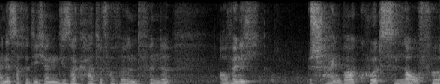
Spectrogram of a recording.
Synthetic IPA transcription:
ʔaɪnəzaχədiːɪçandiːzɐkʰaɐtʰəfɛɐvɪʁ̞əntfɪndə | ʔaʊxv̥ɛnɪç | ʃaɪnbaːɐkʰʊɐt͡slaʊfə

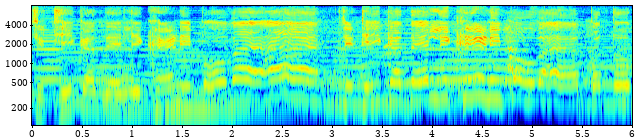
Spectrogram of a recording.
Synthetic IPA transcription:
t͡ʃɪʈʰːiːkɛd̪eːlɪkʰəɳ̃iːpoːʋɛː | t͡ʃɪʈʰːiːkəd̪eːlɪkʰeɽ̃iːpoːʋɛː | pɐt̪oː

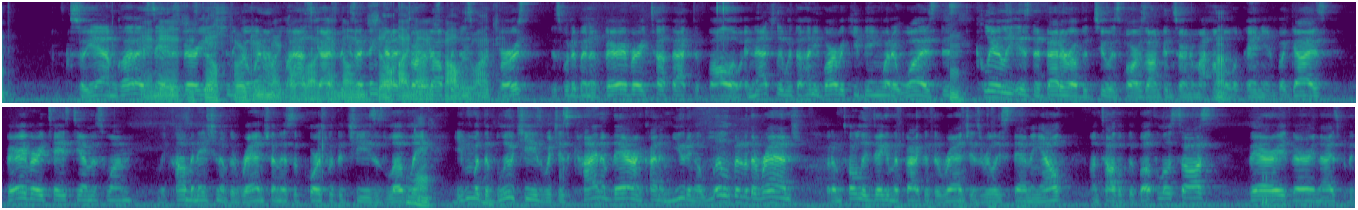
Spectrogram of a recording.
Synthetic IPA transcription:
soʊjæãɪ̃mɡlæɾaɪseɪðɪsvɛɹieɪʃn̩tʰɨɡoʊɪ̃ñəlæsɡaɪzbɨʌzaɪθɪ̃ŋkaaɪstʰɑɾɨbaʊtwɨ̰ðɪ̰swʌ̰̃nfɜ˞st̚ | ðɪswʊɾɨvbɨ̃ñɨvɛɹivɛɹitʰʌfæk̚tʰɨfɑlˠoʊɨ̃nːæt͡ʃɹl̩ˠiwɨðəhʌñibɑɹbɨkʰjʉbiɪ̃ŋwʌɾɨt̚wʌzðɪskʰl̥ɪɹlˠiɪzðɨbɛɾə˞ʌvðɨtʰʉɨz̥fɑɹɨzãɪ̃mkɨ̃n̩sɜ̃˞nɨ̃maɪhʌ̃mbl̩ˠəpʰɪ̃njɨ̃nbʌt̚ɡ̥aɪz | vɛɹivɛɹitʰeɪstiɨ̃nðɪswʌ̃n | n̩ðɨkʰɑ̃mbɨñeɪʃɨ̃nʌvðɨɹæ̃nt͡ʃn̩ðɪsʌv̥kʰɔɹswɨðɨt͡ʃʰizɨzlʌvli | ʔivn̩wɨðɨblʉt͡ʃʰizwɨt͡ʃɨz̥kʰãɪ̃ndʌvðə˞ɨ̃nkʰãɪ̃ndɨvmjʉɾɪ̃ŋəlɪɾl̩ˠbɪɾʌvðɨɹæ̃nt͡ʃ | b̥ʌɾãɪ̃mtʰoʊɾl̩ˠidɪɡɪ̃ŋðɨfæk̚ðɨt̪̚ðɨɹæ̃nt͡ʃɨzɹɪlˠistæ̃ndɪ̃ŋaʊɾ | n̩tʰɔpʌvðəbʌfəlˠoʊsɔs | vɛɹivɛɹinaɪsfə˞ðɨ

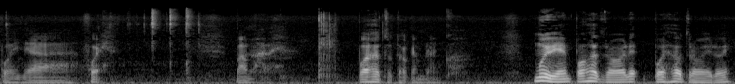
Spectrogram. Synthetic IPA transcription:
pwehjafweɾa | ba̰mohaβeɾ | pwehot̪ɾot̪okaembɾa̰ŋko̥ | mujβjempohot̪ɾoɾepweɦot̪ɾoeɾoe

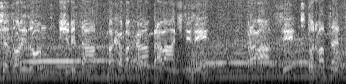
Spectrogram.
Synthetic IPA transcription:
r̥ɛzɦoɾɪzo̞nt̪ʃɛdɛsaːt̪baxabaxabɾavaːt͡ʃt̪ɪr̝ɪ | bɾavaːt̪r̥ɪst̪odvat͡sɛt̪

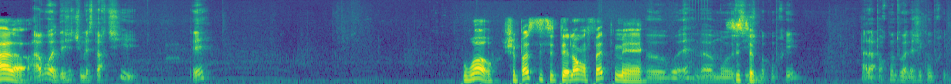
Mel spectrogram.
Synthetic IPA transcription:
ala̰ʁa̰wɛd̪eʒat̪yməlɛspaʁt̪ʰi | e | wawʃepasiset̪ɛlaɑ̃fɛt̪mɛøwɛ̰ba̰mwasosiisɛpakɔ̃pχi | a̰la̰paʁkɔ̃t̪χwɛlaʒekɔ̃pχi

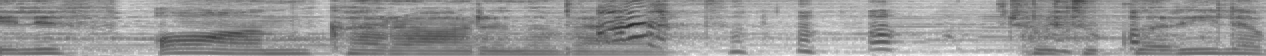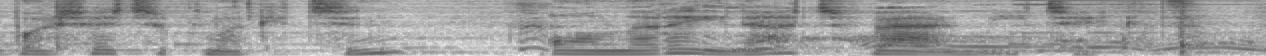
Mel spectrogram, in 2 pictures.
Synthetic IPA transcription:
elʲifo̞ankʰaɾaːɾɯnɯvæɾd̪t͡ʃʰo̞d͡ʒuklˠaɾɯjlˠabaʃat͡ʃʰɯkmaki̥t͡ʃʰin | o̞nlˠaɾailʲat͡ʃvæɾmijed͡ʒɛct̪ɪ̥

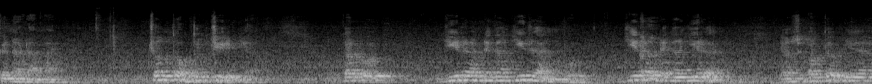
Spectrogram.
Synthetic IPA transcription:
kənadamai | t͡ʃɔnt̪ɔhkət͡ʃiḭa̰ | kalo | d͡ʒiɾandəŋand͡ʒiɾanbo̰ | d͡ʒiɾandəŋand͡ʒiɾan | ja̰ŋsəpat̪uʔmia

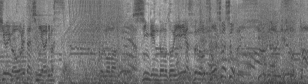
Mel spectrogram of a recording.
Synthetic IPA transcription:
kʲijo̞iβaoɾe̞t̪at͡ɕiɲ̟iaɾʲimasɨ̥ | ko̞no̞mama | ɕĩŋɡẽ̞nd̪o̞not̪o̞ie̞jasɨd̪onoːt̪ao̞ɕimaɕo̞ː

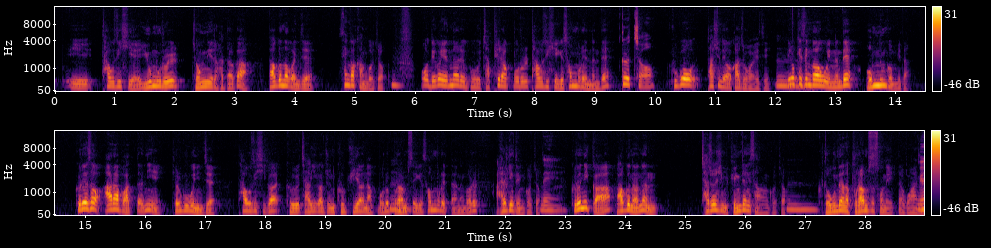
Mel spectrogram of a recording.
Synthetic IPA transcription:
itʰaudiɕie̞jumuɾɯɭt͡ɕʌŋɲiɾɯɭɦadaɡa | paɡɯnʌɡaind͡ʑe̞ | sʰeŋɡakʰanɡʌd͡ʑo̰ | ʌne̞ɡaje̞nːaɾekɯt͡ɕapʰiɾak̚p͈oɾɯɭtʰaudiɕʰie̞ɡe̞sʰʌnmuɾɦe̞nːɯnde̞kɯɾʌt͡ɕʰo | kɯɡʌtaɕʰine̞ɡakad͡ʑʌwa̰jad͡ʑiiɾʌkʰe̞s̬ʰe̞ŋɡakʰaɡoinːɯnde̞ | ʌmnɯnɡʌmɲida̰ | kɯɾe̞s̬ʰʌʔaɾabwat̚t͈ʌɲikjʌɭɡuɡɯnind͡ʑe̞ | tʰausiɕʰiɡakɯt͡ɕaɡiɡad͡ʑunkɯkɥiana̰k̚p͈oɾɯɭpuɾams͈ʰɯe̞ɡe̞sʰʌmmuɾɦe̞t̚t͈anɯnɡʌɾɯɾ | a̰ɭɡe̞dwe̞nɡʌd͡ʑonekɯɾʌɲik͈apaɡɯnʌnɯn | t͡ɕad͡ʑonɕʰimikwe̞ŋd͡ʑaŋisʰaŋɦanɡʌd͡ʑo̰ktʌɡɯndanapuɾams̬͈ʰɯsʰone̞it̚t͈aɡoha̰ɲ

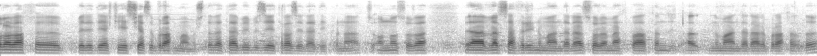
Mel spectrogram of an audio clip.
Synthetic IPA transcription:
olˠɑɾɑχbe̞læd̪ejæçcʰihe̞t͡ʃcʰæsibɯɾɑχmɑmɯʃd̪ɯvæt̪ʰæbiːibize̞ːt̪ʰiɾɑze̞læd̪içbunɑo̞nd̪ɑnso̞nɾɑ | ævːælsæfiɾlinymɑːjind̪ælæɾso̞ɾɑmæt̪buɑt̪ʰɯnnymɑːjind̪ælæɾibɯɾɑχɯlˠd̪ɯ

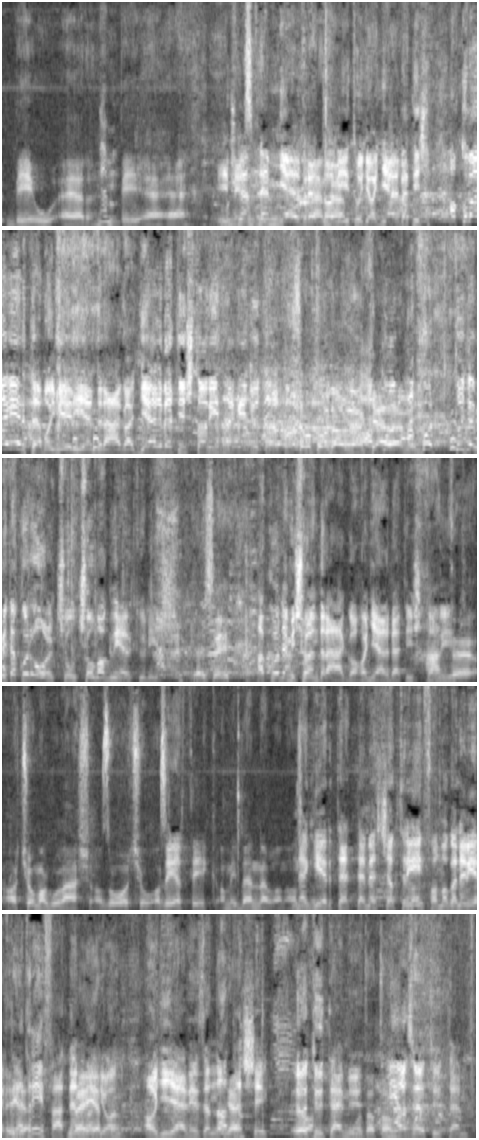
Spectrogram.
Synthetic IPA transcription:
beːuɛrnɛmpeːɛɛ | emoʃnɛmnɛmɲɛlvrɛɒniːt̪huɟɛɦoɟɲɛlvɛt̪iʃɒkːormaːɾeːrt̪ɛmho̞ɟmeːɾiɛnd̪raːɡɒɲɛlvɛt̪iʃt̪ɒniːt̪mɛɡɛɟːut̪ːɒlt̪oʃoold̪ɒluɛlːɛnːikkːort̪uɟːɒmint̪ɒkːo̞ɾo̞lt͡ʃoːt͡ʃo̞mɒɡneːlkylḭʃɛʃeːkɒkːornɛmiʃojɒnd̪raːɡɒɦoɲɛlvɛt̪iʃt̪ɒniːt̪ɒt͡ʃomɒɡolaːʃɒ̰zolt͡ʃoːʔɒzeːrt̪eːkkɒmibɛnːɛvɒ̰nmɛɡeːrt̪ɛt̪ːɛmɛst͡ʃɒkt̪reːfɒmɒɡɒnɛmeːrt̪iɒt̪reːfa̰ːt̪nɛmɒɟonɒ̰ɦo̞ɟiːɟɛlneːzɛmnt̪ɛʃːeːɡ | øt̪yt̪ɛmyt̪miɒzøt̪yt̪ɛ̰m

